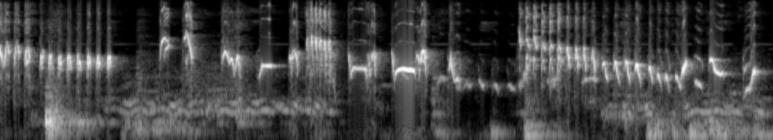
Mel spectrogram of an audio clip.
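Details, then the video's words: Greater green leafbird in energetic song to goad a rival into fighting: rapid stuttering trills, varied slurred whistles and chattering runs that drop in pitch, nearly continuous throughout. "CUCAK IJO GACOR MEMANCING EMOSI LAWAN AGAR MAU JAMTROK DAN TARUNG"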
